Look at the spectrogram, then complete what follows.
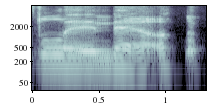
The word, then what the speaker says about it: Lynelle: So it gives the space so people pronounce it right. Because sometimes people are like line is not line, it's Lindel.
